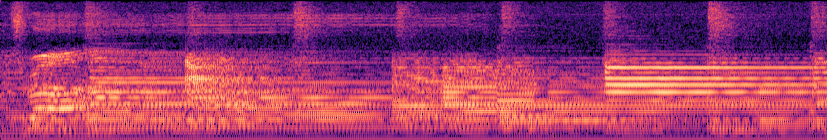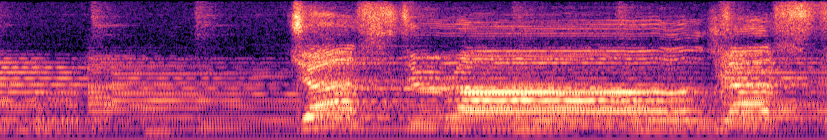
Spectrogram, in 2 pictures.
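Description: Live electric folk-rock band playing: electric guitars over drums, with cymbal strokes keeping a steady beat.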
